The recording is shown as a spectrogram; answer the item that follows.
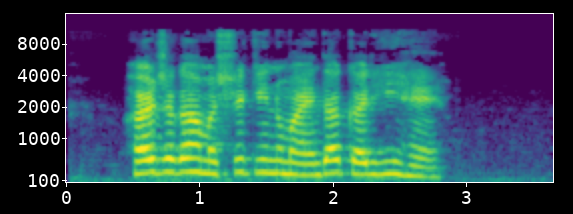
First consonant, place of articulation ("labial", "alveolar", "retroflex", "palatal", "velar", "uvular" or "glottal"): glottal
